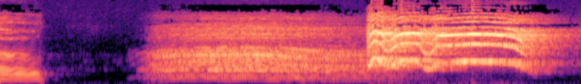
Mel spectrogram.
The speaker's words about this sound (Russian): Петух пропел неистово.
